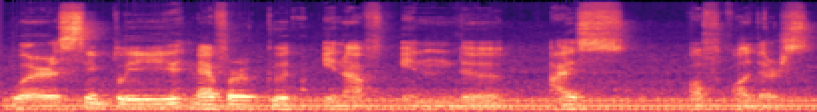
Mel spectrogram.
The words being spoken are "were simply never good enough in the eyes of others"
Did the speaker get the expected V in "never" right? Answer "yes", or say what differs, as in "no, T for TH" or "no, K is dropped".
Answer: yes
